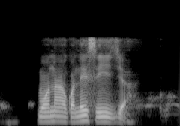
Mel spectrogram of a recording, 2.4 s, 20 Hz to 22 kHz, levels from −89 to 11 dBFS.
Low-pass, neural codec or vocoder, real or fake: 7.2 kHz; codec, 16 kHz, 0.9 kbps, LongCat-Audio-Codec; fake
